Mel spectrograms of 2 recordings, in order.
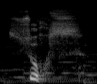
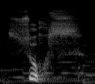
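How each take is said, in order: First: It is said with a French pronunciation. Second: It is said with a French pronunciation.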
